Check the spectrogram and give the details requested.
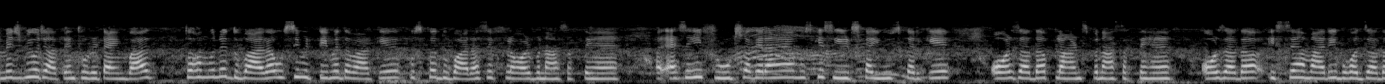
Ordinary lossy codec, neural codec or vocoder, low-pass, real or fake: none; none; none; real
